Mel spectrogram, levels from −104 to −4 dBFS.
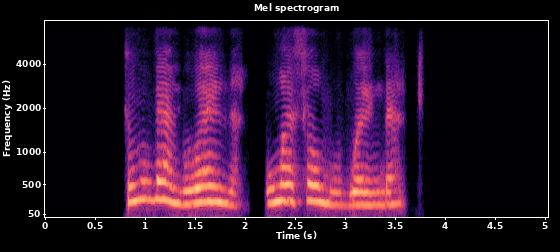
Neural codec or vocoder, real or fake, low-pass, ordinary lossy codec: codec, 16 kHz, 1 kbps, FreqCodec, smaller model; fake; 7.2 kHz; Opus, 64 kbps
